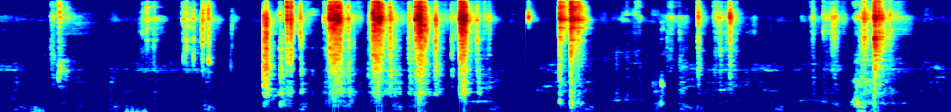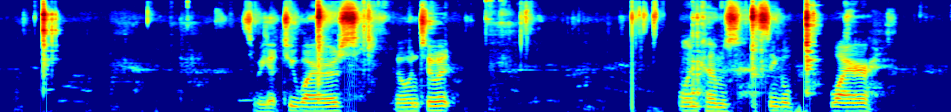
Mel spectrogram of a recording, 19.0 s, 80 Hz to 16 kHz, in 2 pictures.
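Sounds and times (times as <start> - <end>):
metallic clicks of hand tools: 1.4 - 4.9, 7.0 - 7.4.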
